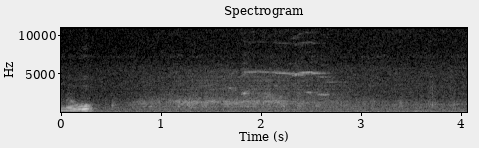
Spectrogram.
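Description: A man breathes in deeply through his nose, close by.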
